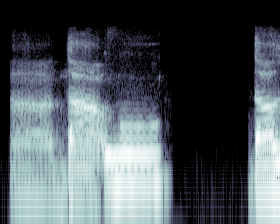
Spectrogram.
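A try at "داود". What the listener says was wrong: দেখেন, এখানে দাকেও একালিপ টান দিতে হবে, প্রথম দাটা। কারণ কি বলেন তো? হ্যাঁ, মাশাআল্লাহ, প্রথমটা আলিফ মাদ্দা আছে, আলিফের ডান দিকে জাবার রয়েছে, এই যে, এটাকে আলিফ মাদ্দা বলা হবে। আলিফ মাদ্দাকেও একালিপ টান দিতে হবে। জি না, আলিফের ডান দিকে জাবার আছে।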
